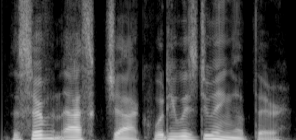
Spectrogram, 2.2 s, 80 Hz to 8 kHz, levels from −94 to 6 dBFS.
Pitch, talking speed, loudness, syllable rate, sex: 130 Hz, 270 wpm, -18 LUFS, 6.3 syllables/s, male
